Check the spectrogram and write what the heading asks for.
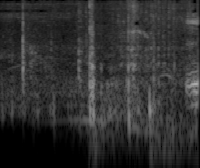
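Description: Skateboard wheels rolling on concrete, then a few sharp knocks and clatters, the strongest about a second in, as the skater bails and falls and his board shoots off across the ground.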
